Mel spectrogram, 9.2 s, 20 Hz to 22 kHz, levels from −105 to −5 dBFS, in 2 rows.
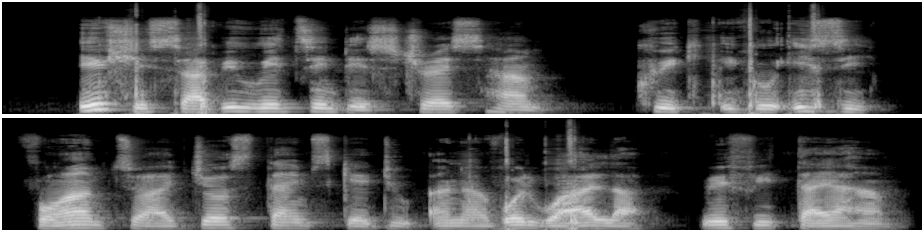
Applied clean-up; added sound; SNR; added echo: neural mask model Resemble Enhance denoiser.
